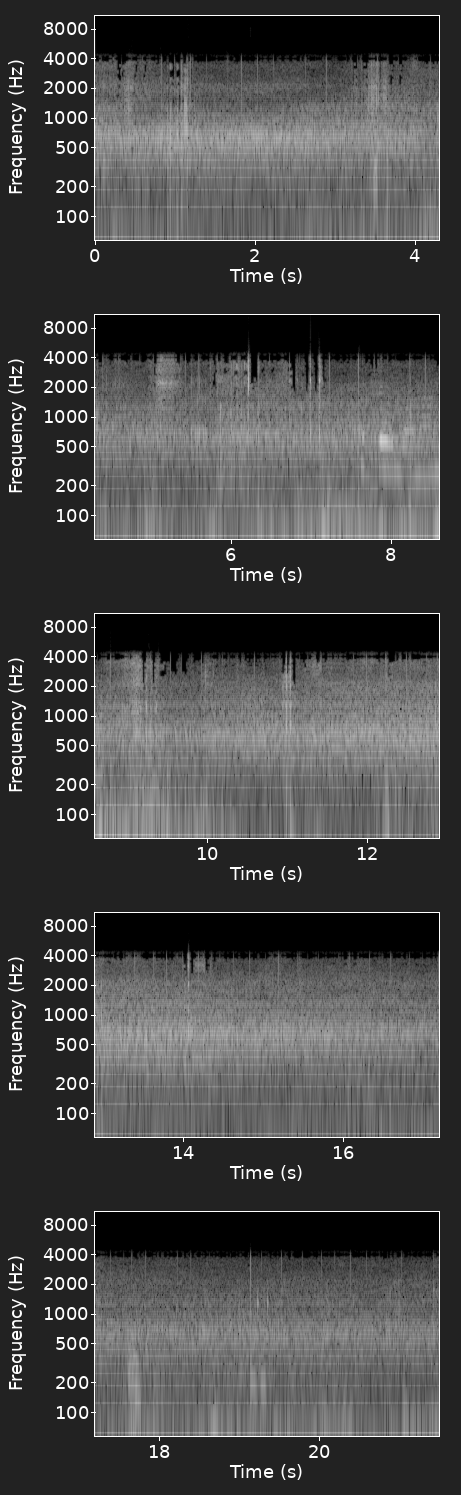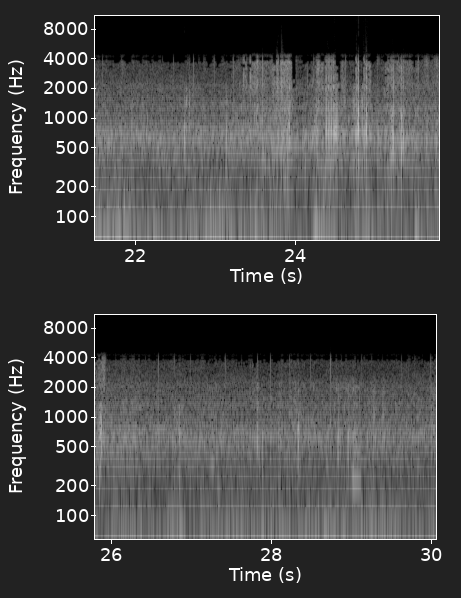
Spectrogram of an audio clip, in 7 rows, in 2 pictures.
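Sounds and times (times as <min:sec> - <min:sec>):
steady rushing noise: 0:00.0 - 0:30.0.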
